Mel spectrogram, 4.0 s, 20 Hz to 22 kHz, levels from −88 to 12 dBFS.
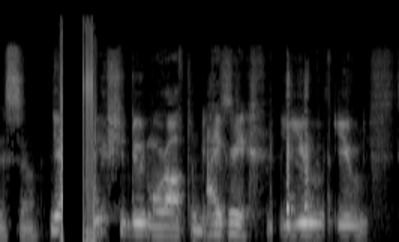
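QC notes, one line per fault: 0.60–0.96 s, cable pulled and plugged in: a pop as the live lead comes out, about 310 ms of near silence, then roughly 100 ms of 50 Hz mains buzz while only the tip makes contact, and a second pop as the sound returns. The waveform shows spikes bracketing a flat gap, and the spectrogram shows a brief 50 Hz harmonic stack.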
